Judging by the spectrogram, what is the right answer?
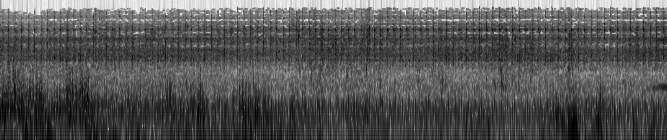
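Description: A steady, low engine drone, with a slightly louder stretch in the first second or so.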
